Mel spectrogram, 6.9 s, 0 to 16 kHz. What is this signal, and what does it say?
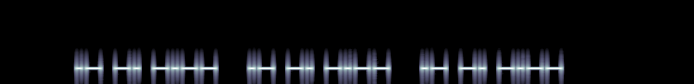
Morse code, heard as a keyed tone, about 25 wpm, 700 Hz. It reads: ANY ANY ANY
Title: Top 500 Words Repeated 25wpm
